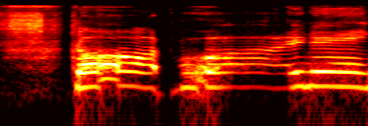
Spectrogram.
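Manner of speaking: extremely demonic, possessed voice, right up close. Parent recounts getting in her son's face in the back seat, demonic voice. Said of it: "in the most demonic voice ever".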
